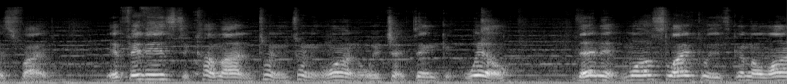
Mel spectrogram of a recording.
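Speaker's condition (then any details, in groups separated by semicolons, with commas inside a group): Cerebral palsy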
